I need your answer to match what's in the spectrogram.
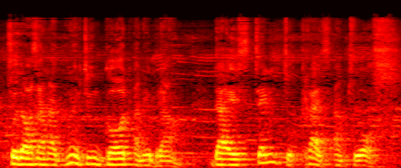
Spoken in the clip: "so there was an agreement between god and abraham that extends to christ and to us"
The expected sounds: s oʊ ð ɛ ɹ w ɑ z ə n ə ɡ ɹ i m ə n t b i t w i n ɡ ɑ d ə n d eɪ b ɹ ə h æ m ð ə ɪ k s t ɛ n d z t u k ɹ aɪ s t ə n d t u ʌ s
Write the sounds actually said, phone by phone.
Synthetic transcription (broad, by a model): s oʊ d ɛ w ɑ s ə n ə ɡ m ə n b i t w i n ɡ ɑ d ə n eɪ b ɹ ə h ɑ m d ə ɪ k s t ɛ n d t u k ɹ aɪ s t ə n t u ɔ s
